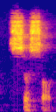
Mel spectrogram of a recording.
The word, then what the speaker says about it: Cecil: Chairman, in Cecil. Did I say it right? Cecil.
